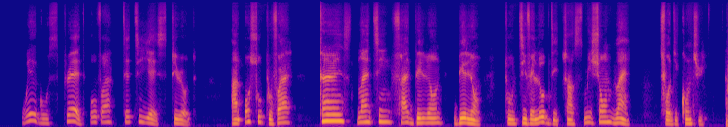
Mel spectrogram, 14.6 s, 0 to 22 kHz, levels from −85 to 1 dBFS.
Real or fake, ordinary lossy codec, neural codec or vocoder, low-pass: fake; none; autoencoder, 48 kHz, 32 numbers a frame, DAC-VAE, trained on Japanese speech; none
